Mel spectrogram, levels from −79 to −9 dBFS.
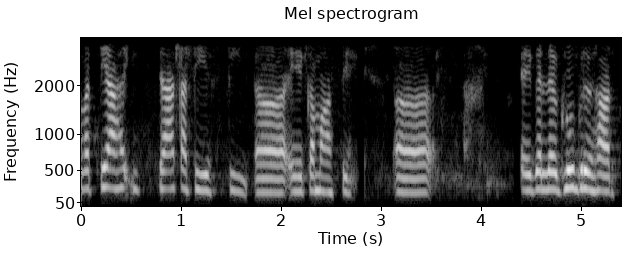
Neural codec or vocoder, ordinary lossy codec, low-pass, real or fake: codec, 16 kHz, 8 kbps, FunCodec, trained on LibriTTS, 25 frames a second; none; 3.6 kHz; fake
